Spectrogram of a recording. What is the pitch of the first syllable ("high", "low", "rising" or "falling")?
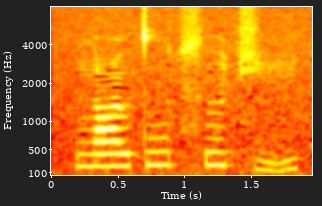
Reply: high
